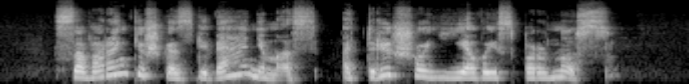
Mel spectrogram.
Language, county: Lithuanian, Panevėžys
